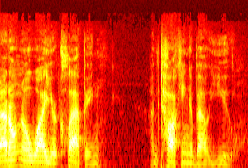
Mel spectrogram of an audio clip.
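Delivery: very quiet, soft, understated voice. Retelling what Paul said to a clapping crowd: retelling words said very quietly. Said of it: "He said very quietly".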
